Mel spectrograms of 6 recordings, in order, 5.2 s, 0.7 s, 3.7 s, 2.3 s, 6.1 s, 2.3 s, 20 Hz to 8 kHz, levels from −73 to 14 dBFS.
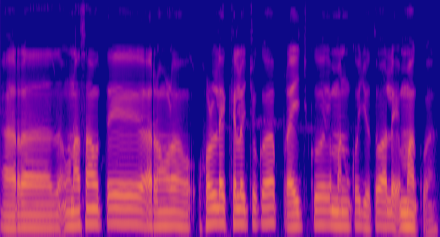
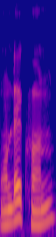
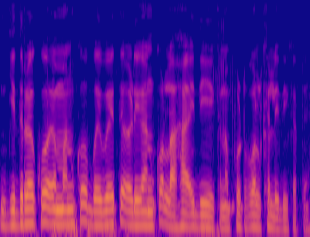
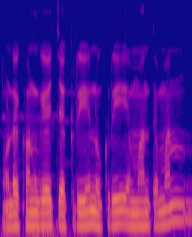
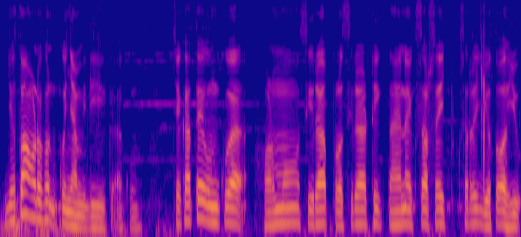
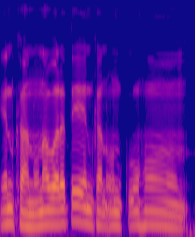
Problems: background sounds at intervals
